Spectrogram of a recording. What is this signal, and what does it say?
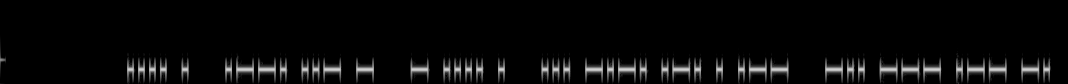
Morse code, heard as a keyed tone, about 22 wpm, 700 Hz. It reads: HE PUT THE SCREW DOWN
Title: Sentences from Top 1600 Words 22wpm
